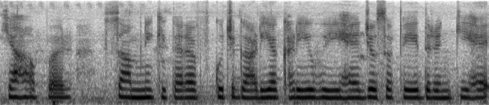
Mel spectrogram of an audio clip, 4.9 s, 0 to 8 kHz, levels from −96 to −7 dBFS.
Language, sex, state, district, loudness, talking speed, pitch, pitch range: Hindi, female, Uttar Pradesh, Shamli, -14 LUFS, 185 wpm, 220 Hz, 215-225 Hz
